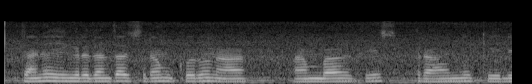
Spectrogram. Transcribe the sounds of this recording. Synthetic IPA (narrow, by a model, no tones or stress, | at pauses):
t̪janeiŋɡɾəd̪ãnt͡saɕɾəmkəɾuːna | ambʱates | ɾaɦanːekele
